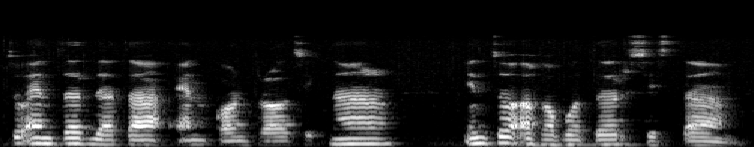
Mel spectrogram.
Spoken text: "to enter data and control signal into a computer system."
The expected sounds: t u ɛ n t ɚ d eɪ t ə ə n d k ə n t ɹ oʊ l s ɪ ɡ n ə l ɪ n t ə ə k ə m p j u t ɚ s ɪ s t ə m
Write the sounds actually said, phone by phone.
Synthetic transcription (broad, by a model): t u ɛ n t ɚ d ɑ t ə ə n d k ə n t ɹ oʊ l s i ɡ n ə l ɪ n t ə ə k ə p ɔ t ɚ s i s t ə m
